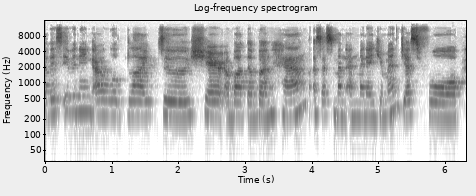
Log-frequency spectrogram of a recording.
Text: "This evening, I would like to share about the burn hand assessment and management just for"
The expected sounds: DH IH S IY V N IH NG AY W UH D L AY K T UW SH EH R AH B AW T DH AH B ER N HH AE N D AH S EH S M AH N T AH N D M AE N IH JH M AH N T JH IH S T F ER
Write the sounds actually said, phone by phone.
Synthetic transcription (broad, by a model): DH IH S IY V N IH NG AY W UH D L AY K T UW SH EH R AH B AW T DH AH B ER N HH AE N AH S EH S M AH N T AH N M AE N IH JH M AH N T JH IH S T F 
